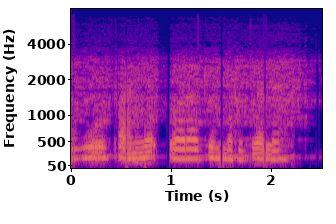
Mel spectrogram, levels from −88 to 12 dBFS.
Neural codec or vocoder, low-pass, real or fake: none; 7.2 kHz; real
